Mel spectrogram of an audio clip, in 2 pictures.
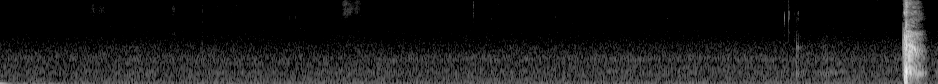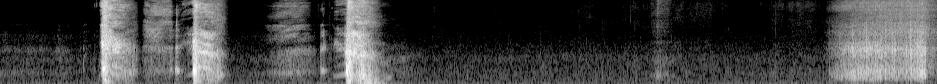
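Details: Female who is still sick: after a quiet stretch, several sharp explosive sneezes, then a longer rushing nose blow; sneezing and nose blowing.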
